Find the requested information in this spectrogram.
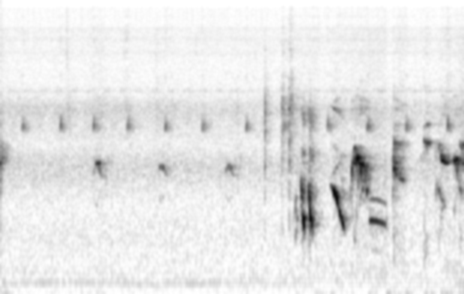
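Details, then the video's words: White-rumped shama kept as a decoy bird: faint soft chips at first, then a sudden loud run of varied, sweeping whistles and rapid slurred notes. "ต่อนกกางเขนดง ตัวนี้สุดยอดจีงๆ"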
